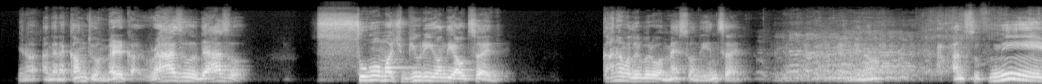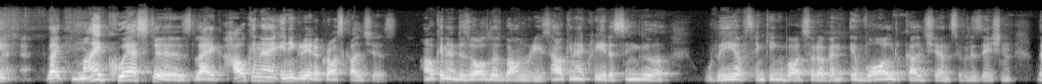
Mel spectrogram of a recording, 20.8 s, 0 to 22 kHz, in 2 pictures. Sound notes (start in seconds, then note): 7.6 audience laughs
